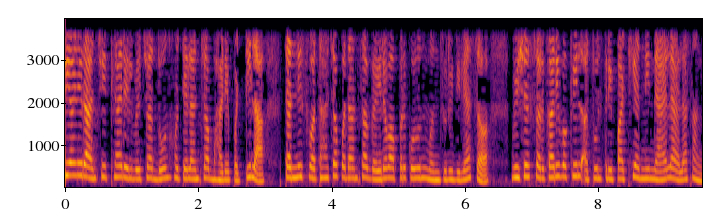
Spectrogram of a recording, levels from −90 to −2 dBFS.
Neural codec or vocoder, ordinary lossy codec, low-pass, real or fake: none; none; 3.6 kHz; real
